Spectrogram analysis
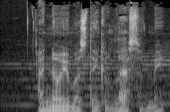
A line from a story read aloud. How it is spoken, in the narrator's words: Kyver says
